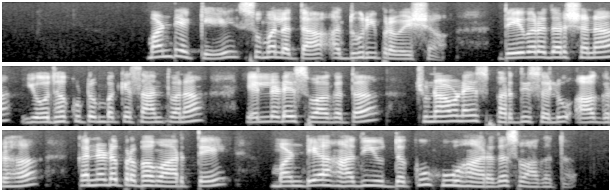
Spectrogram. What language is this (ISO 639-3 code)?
kan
